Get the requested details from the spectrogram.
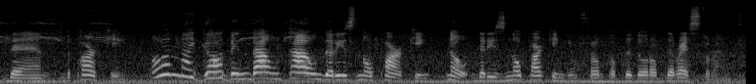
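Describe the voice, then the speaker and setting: A woman with an Italian accent at a moderate pace, fairly low in pitch, with very wide pitch swings and noticeable background noise. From Italy, Rome. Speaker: interior remodeler. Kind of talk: casual interview chat.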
